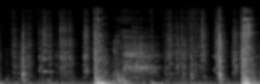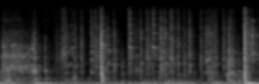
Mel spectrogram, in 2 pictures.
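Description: Steel pry bar levering a seized tie rod ball stud out of an old steering arm clamped in a steel bench vise: repeated metal clicks, scrapes and clanks, with loud clanks about a second and a half in, near four seconds, and just before the end as the stud works loose.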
